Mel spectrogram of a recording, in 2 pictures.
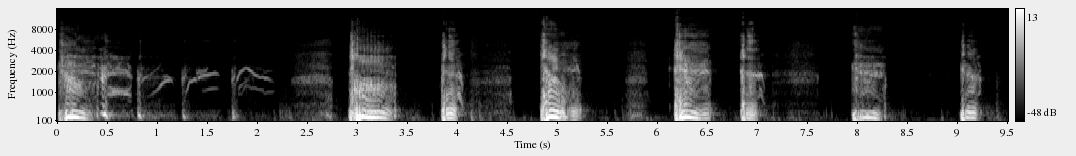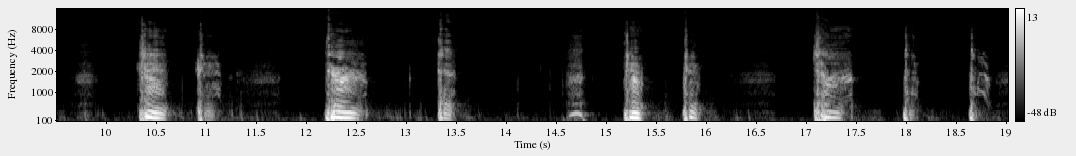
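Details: Lingering cough that started the night before, with headache: repeated harsh coughs and throat-clearing bursts, about sixteen in twenty seconds, with short pauses between them.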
